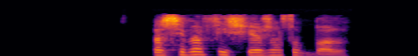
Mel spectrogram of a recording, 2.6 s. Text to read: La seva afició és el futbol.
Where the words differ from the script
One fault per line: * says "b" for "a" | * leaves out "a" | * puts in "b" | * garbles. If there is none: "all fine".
all fine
